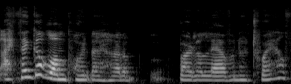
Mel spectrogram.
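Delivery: soft, hushed half-whisper under the breath. Confessing something to the audience, half-whispering. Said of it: "I'm whispering because".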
